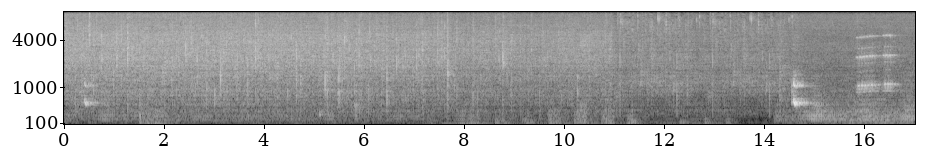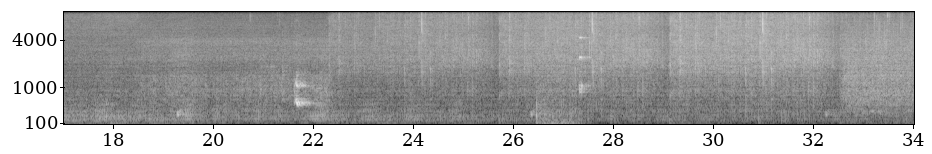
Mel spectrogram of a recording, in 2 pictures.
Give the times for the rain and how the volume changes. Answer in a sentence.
You can hear the rain from 0.0 to 33.9 s, getting quieter then louder.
